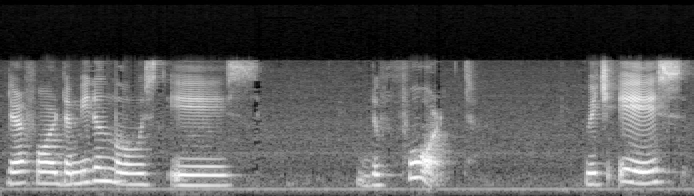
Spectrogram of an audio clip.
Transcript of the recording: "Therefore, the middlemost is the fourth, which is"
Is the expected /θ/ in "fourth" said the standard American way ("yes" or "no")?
no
